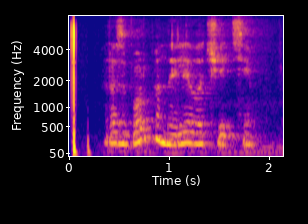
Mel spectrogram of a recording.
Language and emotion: Russian, neutral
